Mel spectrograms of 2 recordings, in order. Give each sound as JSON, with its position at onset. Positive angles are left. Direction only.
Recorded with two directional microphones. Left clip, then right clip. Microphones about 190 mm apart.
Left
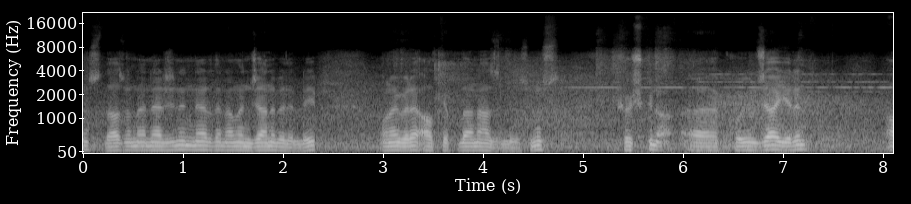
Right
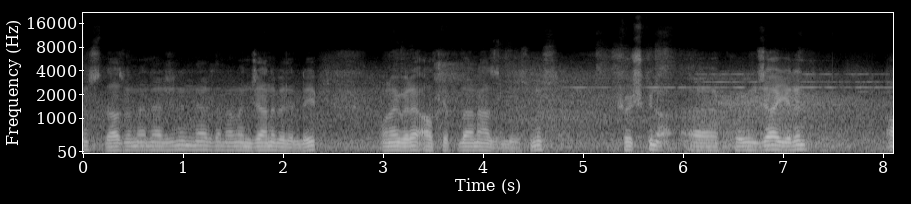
{"t": 0.0, "sound": "speech", "side_deg": 5}
{"t": 0.5, "sound": "speech", "side_deg": 25}
{"t": 1.6, "sound": "speech", "side_deg": 10}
